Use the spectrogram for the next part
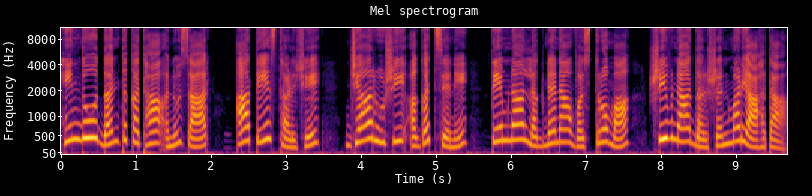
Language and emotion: Gujarati, neutral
